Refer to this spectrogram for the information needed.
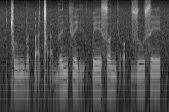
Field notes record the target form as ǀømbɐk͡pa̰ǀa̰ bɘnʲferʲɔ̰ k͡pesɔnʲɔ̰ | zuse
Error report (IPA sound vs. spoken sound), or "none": ø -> u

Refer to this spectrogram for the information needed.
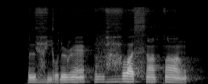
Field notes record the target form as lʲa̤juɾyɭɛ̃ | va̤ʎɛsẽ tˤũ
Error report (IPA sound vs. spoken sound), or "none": ʎ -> lˠ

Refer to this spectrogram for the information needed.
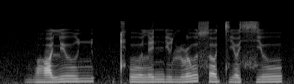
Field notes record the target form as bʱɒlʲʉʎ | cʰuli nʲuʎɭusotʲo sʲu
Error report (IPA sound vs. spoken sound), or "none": ʉ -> u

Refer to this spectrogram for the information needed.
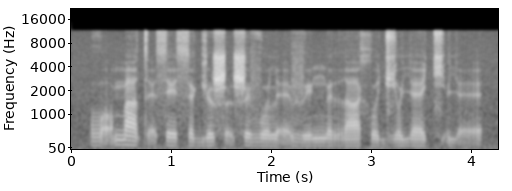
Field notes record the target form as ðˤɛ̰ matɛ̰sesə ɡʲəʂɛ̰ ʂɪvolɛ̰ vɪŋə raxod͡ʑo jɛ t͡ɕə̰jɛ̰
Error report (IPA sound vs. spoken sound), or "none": none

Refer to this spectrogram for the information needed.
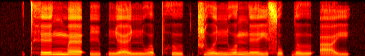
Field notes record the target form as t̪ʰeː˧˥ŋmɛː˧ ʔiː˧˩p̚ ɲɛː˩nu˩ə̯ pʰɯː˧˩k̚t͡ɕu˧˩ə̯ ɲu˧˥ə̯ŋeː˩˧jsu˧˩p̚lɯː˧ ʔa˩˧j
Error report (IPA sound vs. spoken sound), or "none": n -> ɲ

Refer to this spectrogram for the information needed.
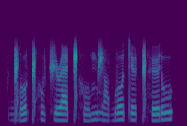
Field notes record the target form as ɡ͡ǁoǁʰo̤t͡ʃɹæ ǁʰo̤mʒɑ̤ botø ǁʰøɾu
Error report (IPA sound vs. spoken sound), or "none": none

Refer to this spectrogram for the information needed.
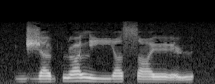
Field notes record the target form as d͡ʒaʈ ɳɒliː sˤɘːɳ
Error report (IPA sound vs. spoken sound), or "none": none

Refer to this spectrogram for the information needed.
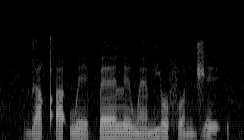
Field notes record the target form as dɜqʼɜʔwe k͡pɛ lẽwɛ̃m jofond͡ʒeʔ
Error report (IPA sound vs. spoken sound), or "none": ẽ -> e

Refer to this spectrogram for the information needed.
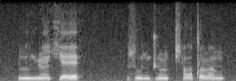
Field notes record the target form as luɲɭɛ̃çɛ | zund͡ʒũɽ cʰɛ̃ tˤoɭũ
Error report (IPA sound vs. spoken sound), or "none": ɽ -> ɭ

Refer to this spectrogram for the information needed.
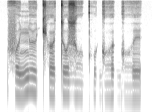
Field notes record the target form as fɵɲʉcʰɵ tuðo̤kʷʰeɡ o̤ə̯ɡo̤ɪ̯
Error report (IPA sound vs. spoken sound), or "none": ð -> z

